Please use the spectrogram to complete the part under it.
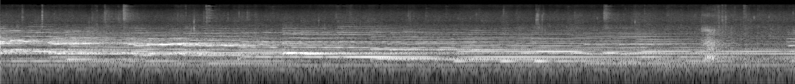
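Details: Sustained orchestral music with brass-like tones plays throughout at an even level, and no animal sound comes through.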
